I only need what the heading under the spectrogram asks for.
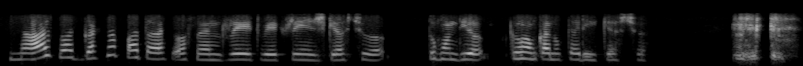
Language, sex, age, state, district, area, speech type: Kashmiri, female, 18-30, Jammu and Kashmir, Budgam, rural, conversation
